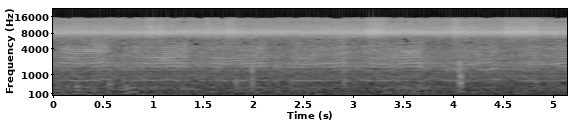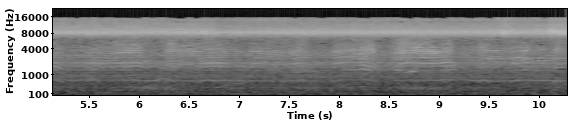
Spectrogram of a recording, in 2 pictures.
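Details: Two Wood stork chicks begging in the nest as a parent arrives to feed them regurgitated fish, Big Bay Swamp, southeastern US, 2012, keep up a steady, nasal, chattering clamor with rising, wavering notes every second or so over a high insect-like hiss.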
